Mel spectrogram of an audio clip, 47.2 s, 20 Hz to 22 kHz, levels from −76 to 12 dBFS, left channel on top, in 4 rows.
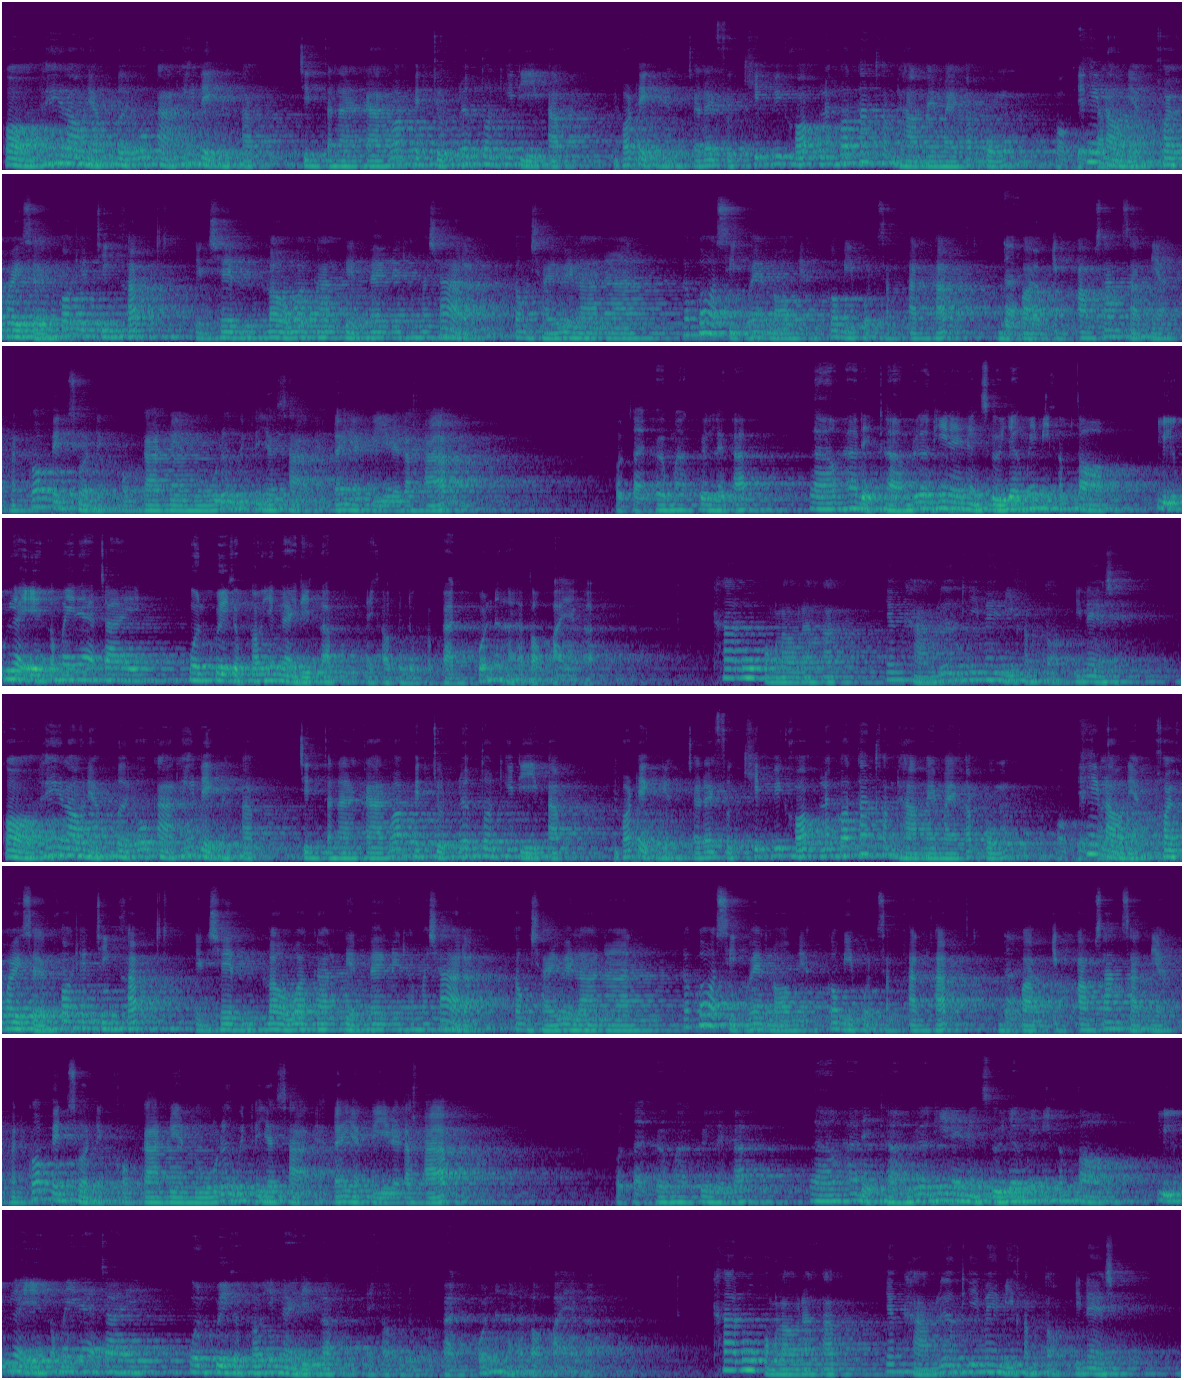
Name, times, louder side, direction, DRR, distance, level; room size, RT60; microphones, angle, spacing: voice 1, 0.0-2.5 3.0-5.6 6.1-10.1 10.8-13.2 13.7-16.5 16.9-18.2 18.6-21.2 22.0-22.2 22.6-28.1 42.5-43.7 44.2-46.5, right 1 dB, 20° right, 1 dB, 0.6 m, -27 dB
voice 2, 10.5-11.0 21.8-22.2 29.7-31.1 31.7-34.6 35.1-36.8 37.3-38.7 39.0-39.6 39.8-41.3, left 2 dB, 65° left, 5 dB, 0.7 m, -27 dB
14.0 x 5.4 x 3.1 m, 2.8 s
head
